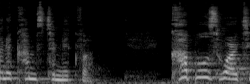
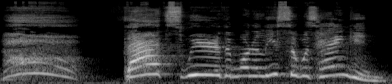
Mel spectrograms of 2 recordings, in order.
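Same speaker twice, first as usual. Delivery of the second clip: much higher, louder mock-amazed voice; amazed visitor; 11 semitones higher, 4 dB louder than usual. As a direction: play a wide-eyed museum visitor. Imitating visitors at empty spot.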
